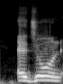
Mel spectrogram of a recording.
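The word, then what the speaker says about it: adjourn: the meeting was एजोरन ये add Johnny D is silent एजोन एजोन mean मुल्तवी करना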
